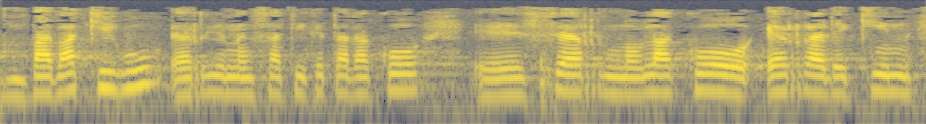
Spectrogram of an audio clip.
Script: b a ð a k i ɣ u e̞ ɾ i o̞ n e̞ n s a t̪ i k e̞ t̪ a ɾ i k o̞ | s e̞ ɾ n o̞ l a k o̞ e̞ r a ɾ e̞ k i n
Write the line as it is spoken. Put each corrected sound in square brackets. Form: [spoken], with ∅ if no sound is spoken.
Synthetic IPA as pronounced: b a ð a k i ɣ u e̞ [r] i o̞ n e̞ n s a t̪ i k e̞ t̪ a ɾ [a] k o̞ | s e̞ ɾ n o̞ l a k o̞ e̞ r a ɾ e̞ k i n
